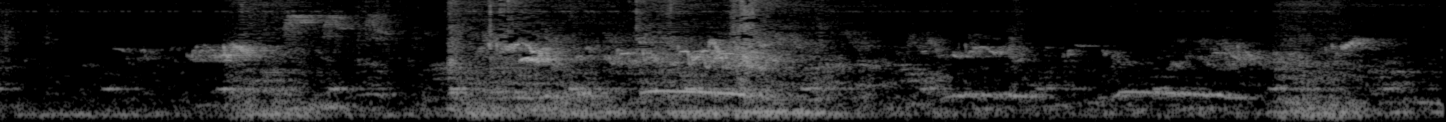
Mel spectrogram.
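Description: Faint birds chirping and calling in the background over near silence, with a few short arching calls in the middle.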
